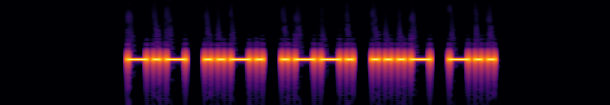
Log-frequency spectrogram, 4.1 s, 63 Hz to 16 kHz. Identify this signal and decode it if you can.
Morse code, heard as a keyed tone, about 29 wpm, 700 Hz. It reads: KFPVD
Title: Code Groups - 5 Letters - 28wpm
